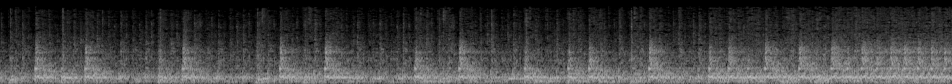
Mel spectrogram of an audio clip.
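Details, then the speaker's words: Eicher single-cylinder diesel with a starting problem from low compression, started after about 25 grams of oil poured into the air intake elbow to reach the piston: steady thumping about twice a second, running evenly. "तो दोस्तों, आपने देखा engine ऐसे start हुआ। Engine क्यों नहीं start हो रहा था, इसका मेन वजह है कि इंजन बैक है, मतलब कि इंजन कंप्रेसर नहीं बना रहा है, इसलिए स्टार्ट नहीं हो रहा था।"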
